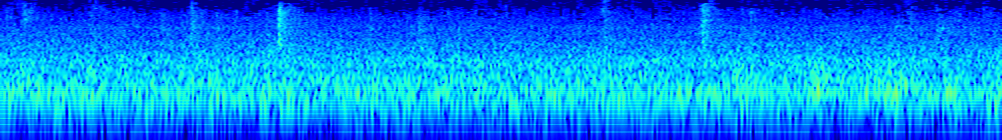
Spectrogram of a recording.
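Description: Steady rushing room noise with a few faint ticks scattered through it.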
